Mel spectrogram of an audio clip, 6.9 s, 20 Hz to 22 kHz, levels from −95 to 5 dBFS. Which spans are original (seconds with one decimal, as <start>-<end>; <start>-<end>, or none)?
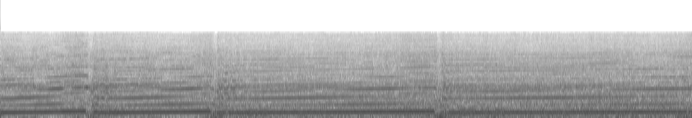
2.2-6.3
